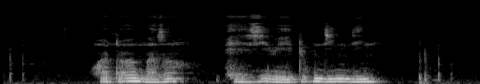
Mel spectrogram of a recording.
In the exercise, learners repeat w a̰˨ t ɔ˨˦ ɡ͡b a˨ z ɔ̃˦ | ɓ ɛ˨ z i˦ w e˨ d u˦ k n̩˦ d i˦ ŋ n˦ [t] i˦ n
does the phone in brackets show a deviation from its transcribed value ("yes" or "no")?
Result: yes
